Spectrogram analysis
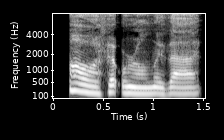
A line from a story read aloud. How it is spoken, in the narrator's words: sighed Anne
